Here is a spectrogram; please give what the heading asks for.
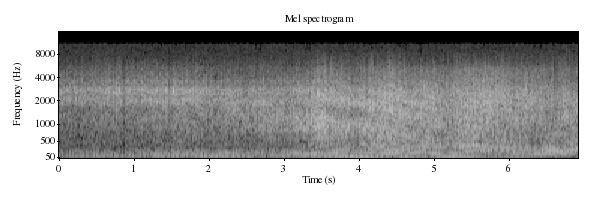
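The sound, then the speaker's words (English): A four-engine Shackleton propeller aircraft takes off from an airfield and climbs away, a steady heavy droning roar with a low humming engine tone that swells a little louder partway through and stays strong. “And very soon the aircraft is flying high above the white wasteland that stretches in one vast unbroken sweep from horizon to horizon.”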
